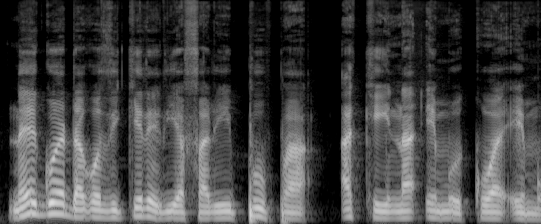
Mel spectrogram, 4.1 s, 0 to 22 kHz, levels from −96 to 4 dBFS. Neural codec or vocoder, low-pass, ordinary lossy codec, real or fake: vocoder, 44.1 kHz, 128 mel bands every 256 samples, BigVGAN v2; none; none; fake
